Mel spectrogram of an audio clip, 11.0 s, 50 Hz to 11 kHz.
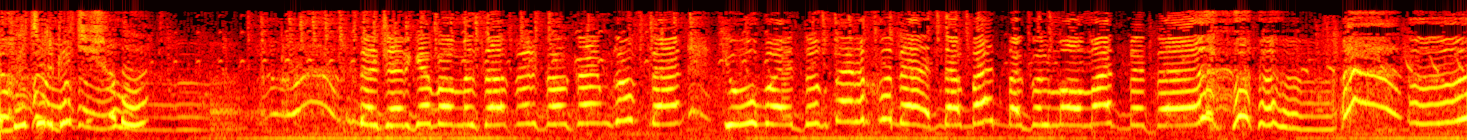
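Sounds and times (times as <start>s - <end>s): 
person crying in loud wavering moaning sobs: 0.0s - 2.7s, 8.8s - 10.9s
laughter: 0.0s - 10.9s
speech: 2.7s - 10.9s.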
